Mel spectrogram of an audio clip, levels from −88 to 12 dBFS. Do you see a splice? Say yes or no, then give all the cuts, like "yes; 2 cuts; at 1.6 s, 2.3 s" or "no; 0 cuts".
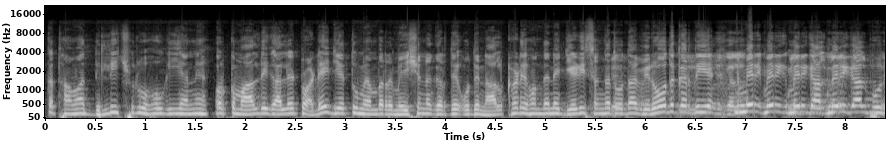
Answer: no; 0 cuts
